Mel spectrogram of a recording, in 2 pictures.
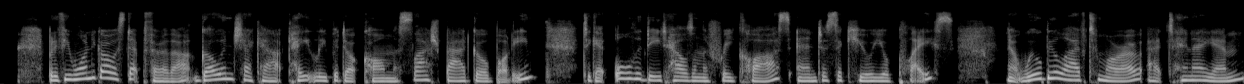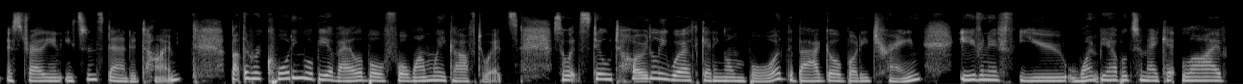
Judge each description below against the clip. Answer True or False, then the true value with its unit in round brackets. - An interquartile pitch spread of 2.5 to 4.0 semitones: False (4.8 semitones)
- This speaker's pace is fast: False (180 wpm)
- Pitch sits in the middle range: True (180 Hz)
